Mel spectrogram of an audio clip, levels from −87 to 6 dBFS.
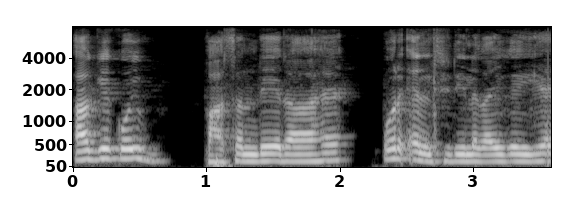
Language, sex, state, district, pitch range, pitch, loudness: Hindi, male, Uttar Pradesh, Saharanpur, 150-175 Hz, 155 Hz, -16 LUFS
